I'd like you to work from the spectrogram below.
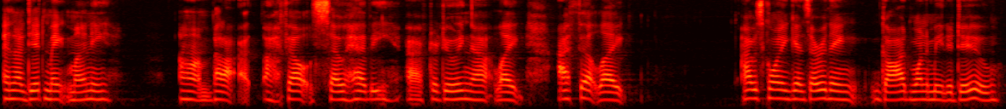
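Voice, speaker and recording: Woman, gravelly and a bit low, candid testimony with lots of fillers and restarts. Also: flat delivery, unhurried, darkish tone. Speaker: interviewee sharing her life story. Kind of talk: personal testimony.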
